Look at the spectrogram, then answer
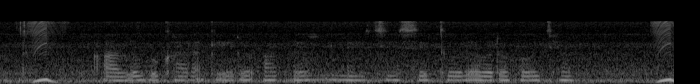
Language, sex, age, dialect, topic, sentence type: Maithili, female, 18-24, Angika, agriculture, statement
